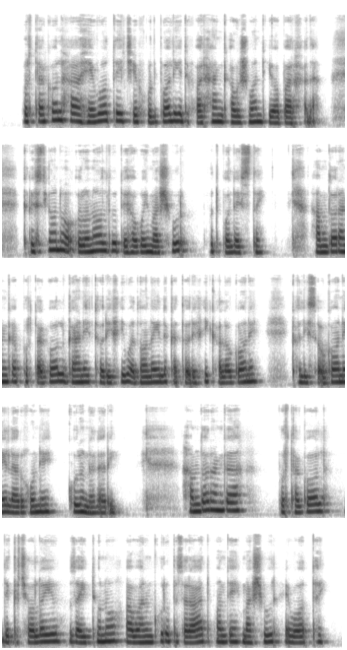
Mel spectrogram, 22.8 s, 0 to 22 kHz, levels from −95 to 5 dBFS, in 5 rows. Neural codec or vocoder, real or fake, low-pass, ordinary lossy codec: none; real; 14.4 kHz; none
